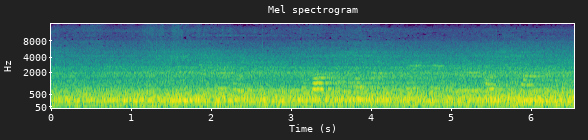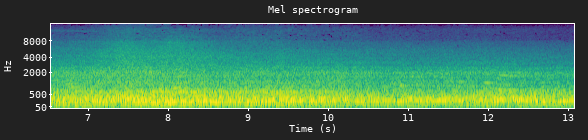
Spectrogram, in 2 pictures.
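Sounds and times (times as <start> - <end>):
train cars rumbling past: 0.0 - 13.0.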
